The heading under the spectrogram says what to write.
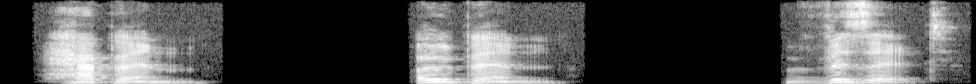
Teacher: The first syllable of these verbs are stressed.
